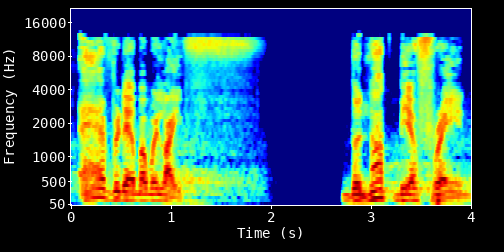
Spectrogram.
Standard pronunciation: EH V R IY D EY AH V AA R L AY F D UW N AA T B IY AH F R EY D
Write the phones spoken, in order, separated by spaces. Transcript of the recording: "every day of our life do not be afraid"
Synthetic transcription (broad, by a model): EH V R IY D EY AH B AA W L AY F D UW N AA T B IY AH F R EY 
